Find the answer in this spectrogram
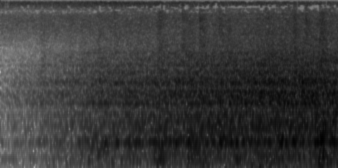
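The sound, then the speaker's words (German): A moving train rumbles steadily, growing louder, with rhythmic clatter of wheels over rail joints punctuating the low roar every second or so. No voices. “Ein vertrautes Geräusch, eine vertraute Bewegung.”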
